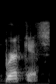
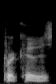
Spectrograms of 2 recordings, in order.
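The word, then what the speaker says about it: Bricusse: this podcast and that is lesie brius lesie brickus is his actual pronunciation of his name but a lot of people call him uh bruse so don't don't feel bad and uh he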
